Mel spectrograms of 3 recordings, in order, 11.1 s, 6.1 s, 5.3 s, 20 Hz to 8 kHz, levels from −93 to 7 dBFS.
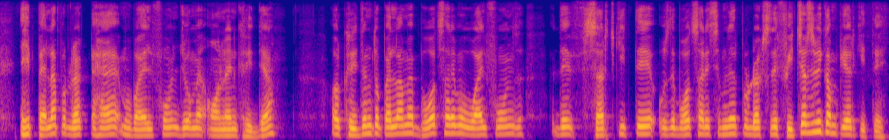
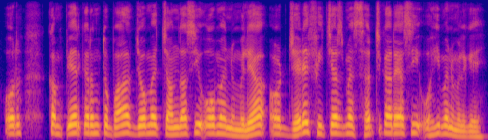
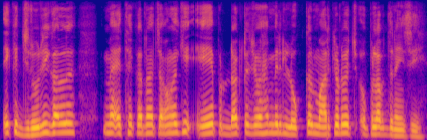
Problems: none marked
